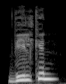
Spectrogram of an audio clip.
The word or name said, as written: hvilken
